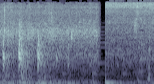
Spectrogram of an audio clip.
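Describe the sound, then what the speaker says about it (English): Chopped onion fries in a pot over medium heat, giving a soft steady sizzle with a few light scraping stirs and a brief clunk, faint and close. "then we're gonna stir it up and keep your heat on medium"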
